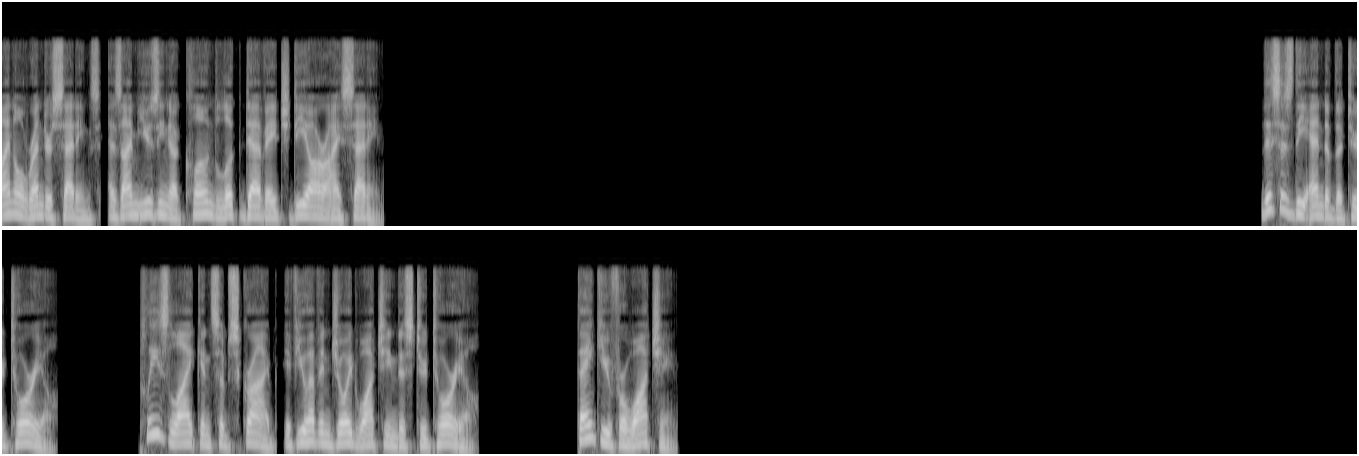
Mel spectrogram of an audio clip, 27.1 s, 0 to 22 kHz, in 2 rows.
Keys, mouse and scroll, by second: 0.1 click, 2.1 click, 8.5 click, 10.1 ctrl+s.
